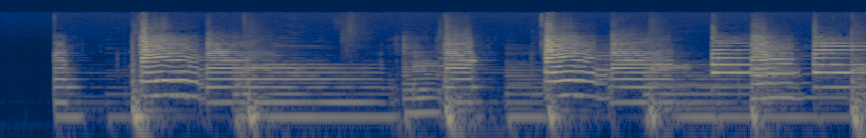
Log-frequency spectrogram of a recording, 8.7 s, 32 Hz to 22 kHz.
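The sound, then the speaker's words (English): An electric blues recording from 1951 opens with loud, gritty, distorted guitar: bent notes that sustain and waver, struck in a slow, uneven phrase over a low, droning bass tone. “But you'll hear, I mean, from here, this is where this is essentially the foundation of modern blues.”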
